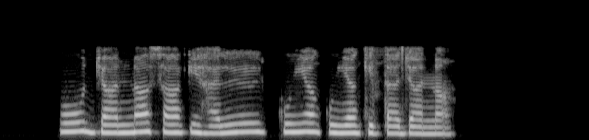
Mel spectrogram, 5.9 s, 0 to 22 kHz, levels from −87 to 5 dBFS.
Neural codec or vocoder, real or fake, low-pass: codec, 16 kHz, 16 kbps, FunCodec, trained on LibriTTS, 50 frames a second; fake; 5.4 kHz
